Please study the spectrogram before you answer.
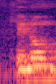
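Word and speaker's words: genome: 그래서 유전체라고 하고 우리나라에서는 그걸 독일어식 발음으로 계속 하기 때문에 게놈이라는 말을 하죠. 그래서 게놈 분석의 경제학인데 이게 개인이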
